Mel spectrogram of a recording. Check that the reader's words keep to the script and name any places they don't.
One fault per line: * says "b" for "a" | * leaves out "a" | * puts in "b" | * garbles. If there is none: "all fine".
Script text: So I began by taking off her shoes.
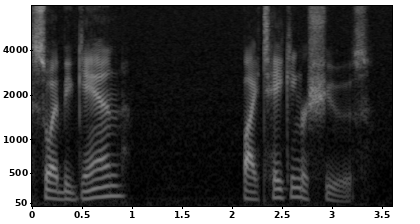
* leaves out "off"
